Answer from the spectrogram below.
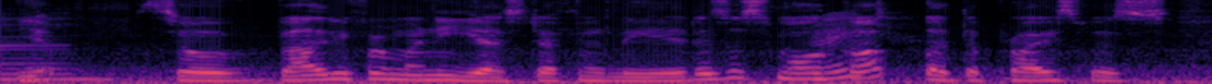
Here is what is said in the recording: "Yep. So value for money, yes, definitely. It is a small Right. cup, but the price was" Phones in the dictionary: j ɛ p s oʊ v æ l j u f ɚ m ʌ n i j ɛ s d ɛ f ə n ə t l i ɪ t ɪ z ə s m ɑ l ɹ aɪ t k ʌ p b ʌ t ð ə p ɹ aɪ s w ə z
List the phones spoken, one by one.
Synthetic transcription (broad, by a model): j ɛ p s oʊ v æ l j u f ɚ m ʌ n i j ɛ s d ɛ f ə n ə t l i ɪ t ɪ z ə s m ɑ l k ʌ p b ʌ t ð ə p ɹ aɪ s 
